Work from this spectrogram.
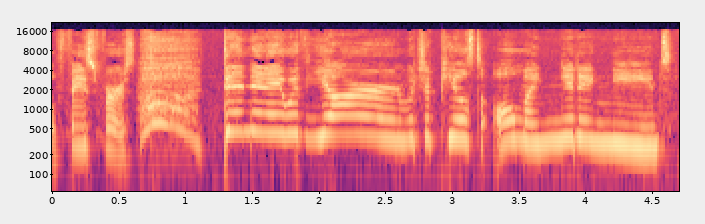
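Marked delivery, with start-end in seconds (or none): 0.7-1.2 sharp delighted high gasp; quick thrilled intake of breath; excited gasp. Real, not acted. Excited card reveal gasp. 1.3-4.6 higher, slow and doting; gushing delight. Real, not acted. Gushing over cute card.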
